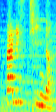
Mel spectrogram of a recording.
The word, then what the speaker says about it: Palestine: la fin du mot Pr première règle en prononce jamais de E à la fin du mot jamais Palestine le E ça sert pour faire ressortir le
